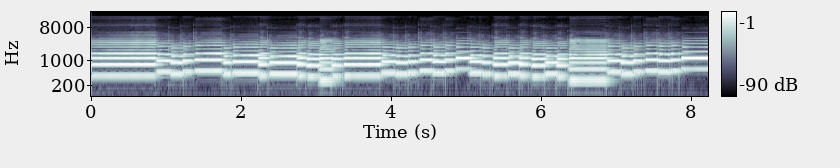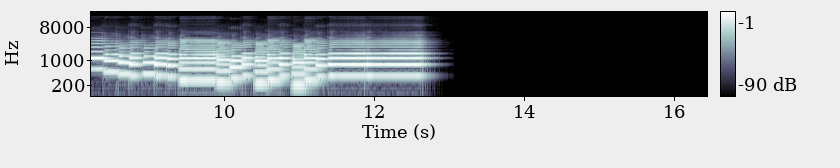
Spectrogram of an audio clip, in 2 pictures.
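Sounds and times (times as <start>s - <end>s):
Swedish polska folk dance tune: 0.0s - 12.7s.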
